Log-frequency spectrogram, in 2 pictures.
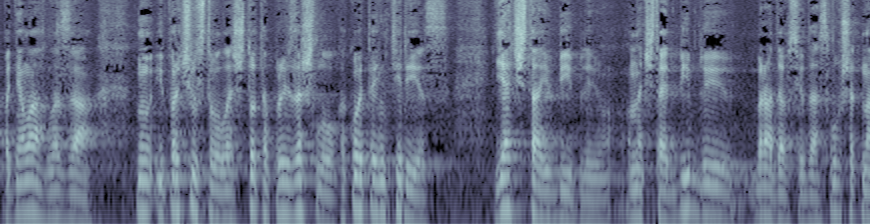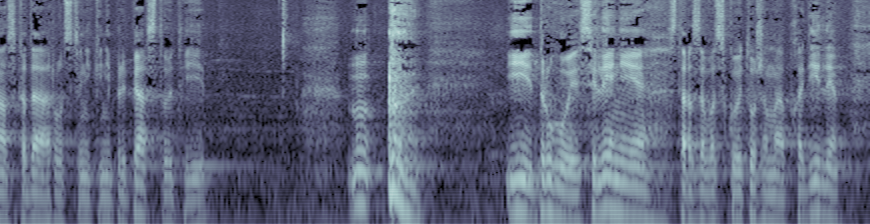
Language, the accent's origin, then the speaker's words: Russian; Nikopol, Dnipropetrovsk Oblast, Ukraine; из Никополя. У нас численность населения около 40 тысяч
